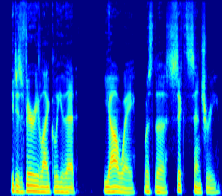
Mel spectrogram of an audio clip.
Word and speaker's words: Yahweh: period and many diasporas the original pronunciation of the tetragrammaton yhwh has been lost scholars have found somewhat of a consensus with yahweh although the 3rd century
